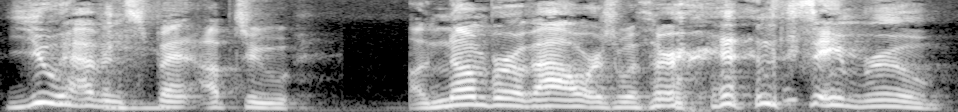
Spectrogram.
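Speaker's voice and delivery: loud, high, hammed-up telling-off; mock indignant rant. Host claims sole right to tease co-host, mock outraged. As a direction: lay down the law in playful outrage.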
